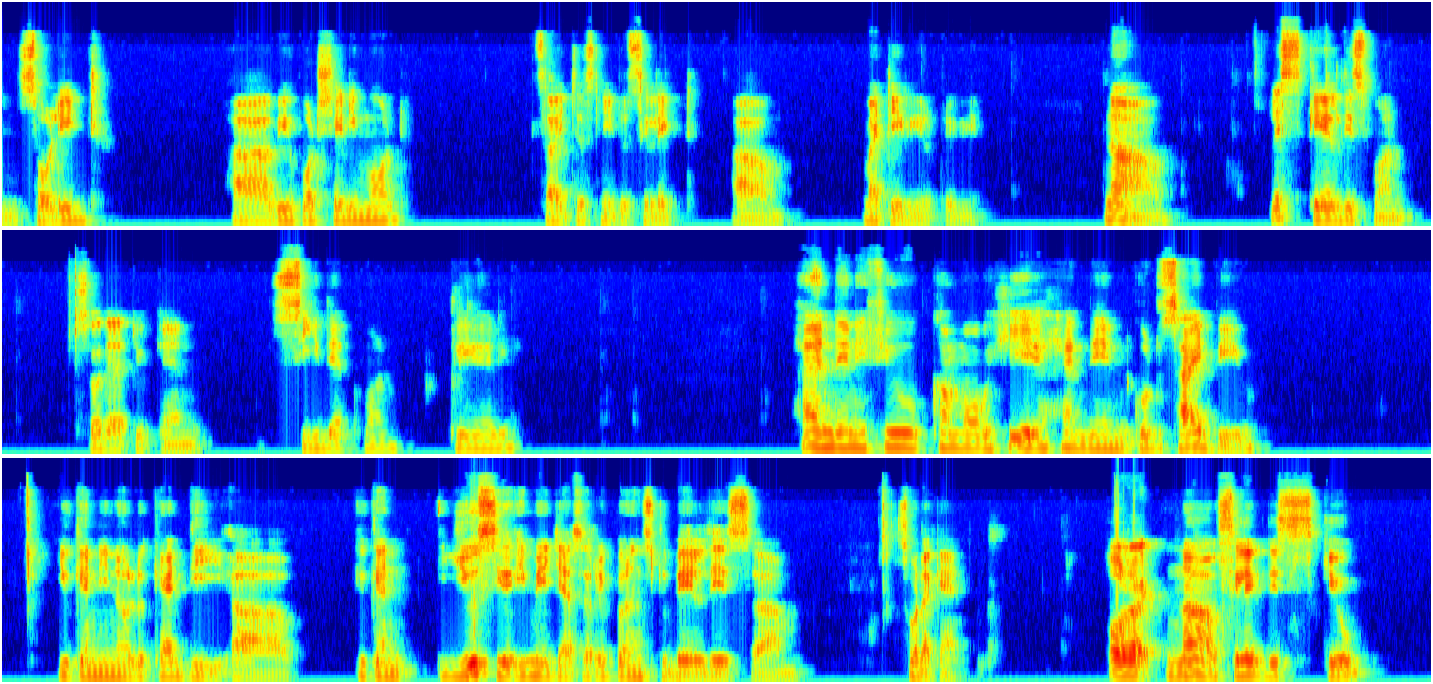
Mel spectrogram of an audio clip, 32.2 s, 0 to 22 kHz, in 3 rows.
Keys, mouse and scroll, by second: 4.4 click, 7.1-7.5 scroll up 2, 7.5-8.4 middle drag, 8.4-8.8 scroll down 2, 8.8-9.8 middle drag, 9.8 click, 10.3-12.6 middle drag, 12.6 s, 14.5-18.6 middle drag, 18.6 KP_3, 29.3-30.2 middle drag, 30.2 click.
